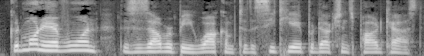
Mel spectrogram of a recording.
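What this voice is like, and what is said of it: Slightly cracky voice. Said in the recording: “My voice is a little cracky today.”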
